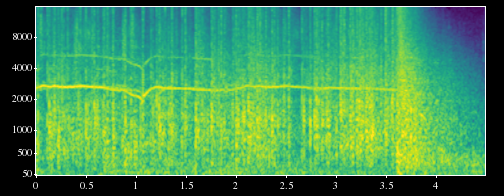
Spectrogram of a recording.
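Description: Film trailer sound effects: rapid crackling like firecrackers, with a steady high whistle over it that dips briefly about a second in, building to a loud swell just before the end.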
